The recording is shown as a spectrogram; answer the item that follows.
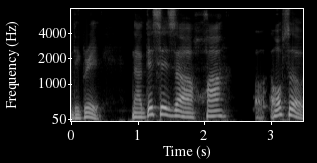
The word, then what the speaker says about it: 화: to a certain degree now this is a Hua also pronounced Hua in Korean but this also is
